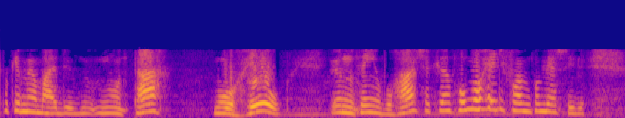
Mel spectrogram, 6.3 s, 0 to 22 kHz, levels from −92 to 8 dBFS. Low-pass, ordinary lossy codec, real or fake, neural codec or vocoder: 7.2 kHz; AAC, 16 kbps; real; none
